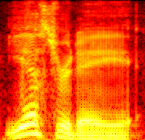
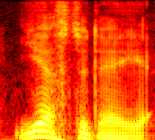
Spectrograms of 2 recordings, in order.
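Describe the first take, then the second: First: It is said in the speaker's normal accent. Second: It is said in a put-on British accent. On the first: "switch to my normal voice" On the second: "the British accent is getting a bit annoying for me now"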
